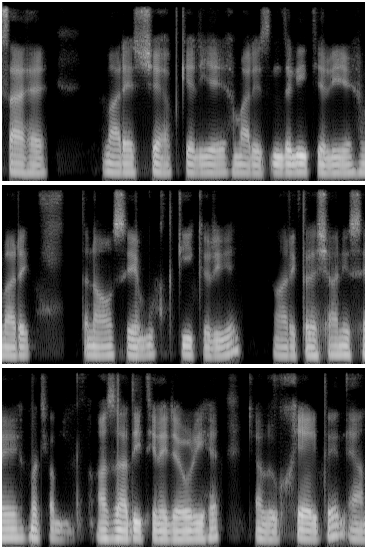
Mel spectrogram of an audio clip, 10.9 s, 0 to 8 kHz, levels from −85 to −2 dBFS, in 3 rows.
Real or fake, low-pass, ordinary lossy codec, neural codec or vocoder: fake; 7.2 kHz; none; codec, 24 kHz, 0.9 kbps, WavTokenizer, large speech release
